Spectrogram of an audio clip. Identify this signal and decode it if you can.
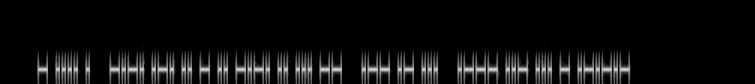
Morse code, heard as a keyed tone, about 40 wpm, 700 Hz. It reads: THE CRITICISM WAS JUST.
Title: Sentences from Top 1300 Words 40wpm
